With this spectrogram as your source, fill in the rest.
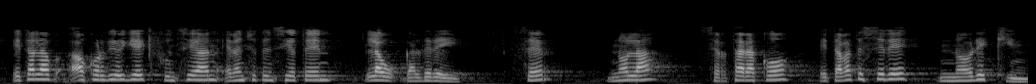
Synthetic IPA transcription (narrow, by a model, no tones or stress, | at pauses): e̞t̪alako̞ɾðio̞ɾie̞kfunt͡siane̞ɾant͡sut̪e̞nsio̞t̪e̞n | lawɡald̪e̞ɾej | se̞ɾ | no̞la | se̞ɾt̪aɾako̞e̞t̪aβ̞at̪e̞se̞ɾe̞no̞ɾe̞kʰin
